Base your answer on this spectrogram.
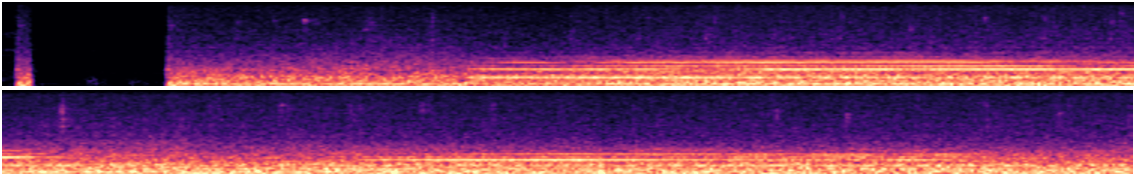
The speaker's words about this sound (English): I hear what sounds awful lot like a train whistle.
